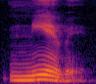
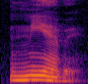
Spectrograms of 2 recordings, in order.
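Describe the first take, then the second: Both takes have the same delivery.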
